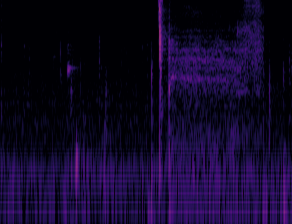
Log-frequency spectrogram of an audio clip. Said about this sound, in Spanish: antes le voy a dar un traguito a mi café. Mm.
